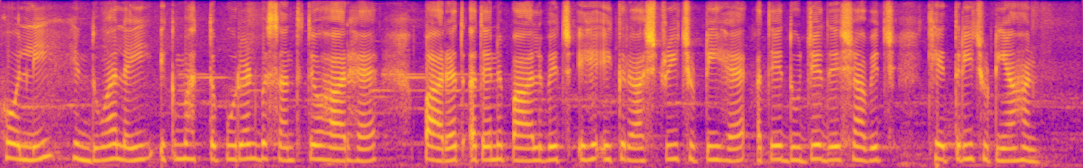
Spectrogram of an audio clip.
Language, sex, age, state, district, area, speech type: Punjabi, female, 18-30, Punjab, Jalandhar, urban, read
